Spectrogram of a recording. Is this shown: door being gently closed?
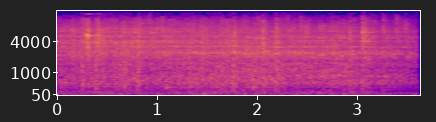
no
